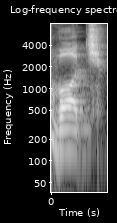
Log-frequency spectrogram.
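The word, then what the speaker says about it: watch: Have to नहीं wrist का मतलब बताया मैंने साइलेंट के लिए ओके अभी आई हैव टू राइट। मुझे लिखना है। I have to वॉच।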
